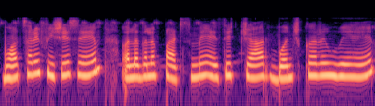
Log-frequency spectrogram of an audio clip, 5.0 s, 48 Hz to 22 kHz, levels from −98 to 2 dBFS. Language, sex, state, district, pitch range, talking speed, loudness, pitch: Hindi, female, Chhattisgarh, Sukma, 255-290 Hz, 190 wpm, -16 LUFS, 275 Hz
